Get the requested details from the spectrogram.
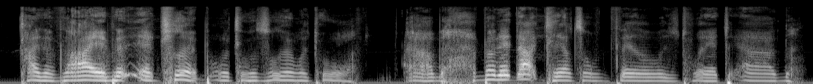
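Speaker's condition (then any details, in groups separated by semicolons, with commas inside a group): Non-progressive muscular dystrophy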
